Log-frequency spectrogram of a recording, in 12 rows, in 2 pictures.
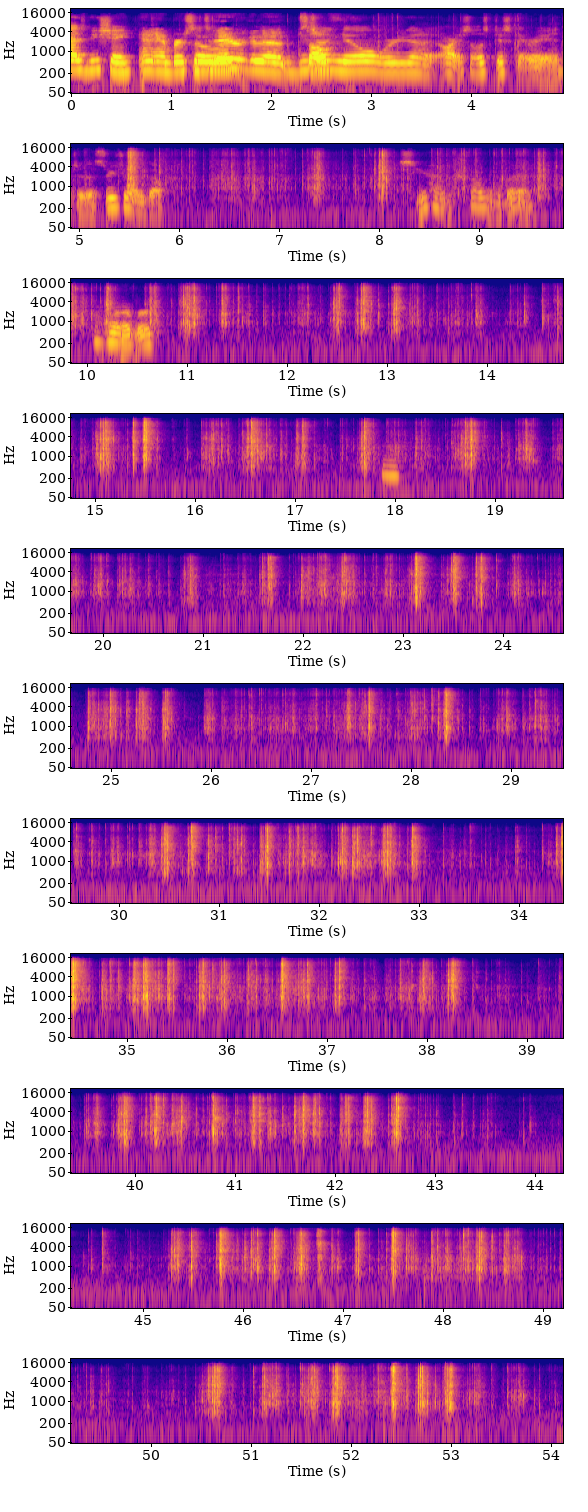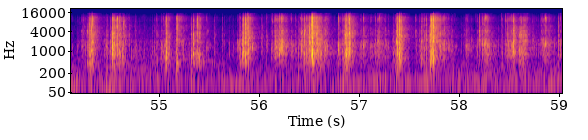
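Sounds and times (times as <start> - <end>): puzzle cube clicking as turned: 5.5 - 59.0.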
